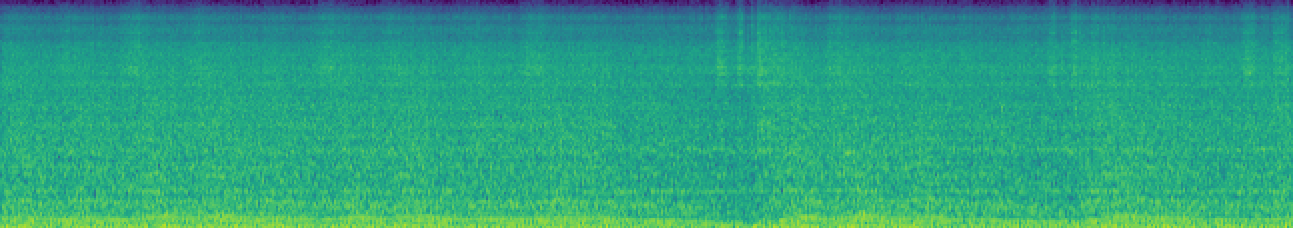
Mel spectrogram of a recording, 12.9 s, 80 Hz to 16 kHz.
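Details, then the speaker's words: 1983 Mercury Capri RS that sat since 2013, carburetor reportedly rebuilt, new fuel filter, first run: the idle note wavers and dips every few seconds, struggling to hold steady. No knocking or smoke; the choke is a possible cause, unconfirmed. "she's having a little bit of a hard time idling"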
